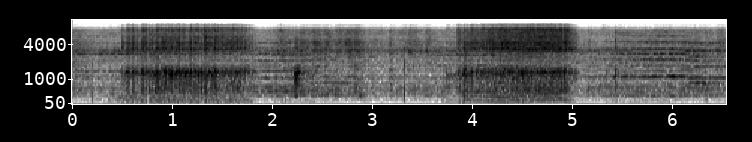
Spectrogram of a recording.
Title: snoring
